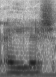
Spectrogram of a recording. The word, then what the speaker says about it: Eilis: an Irish girl called it's pronounced either I'll ashore Ailish I was reading it Eilish but in the movie they say ailish and so that's obviously have the author probably wanted to be when I be pronounced and a girl called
